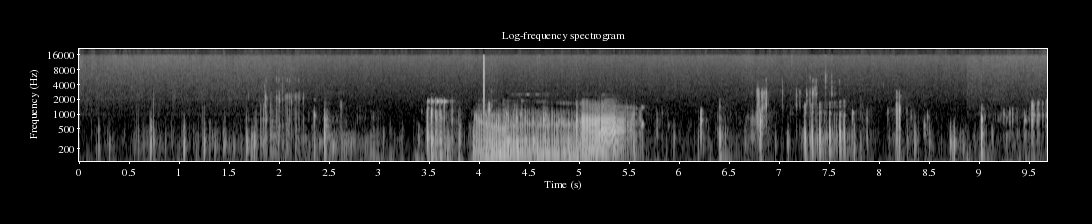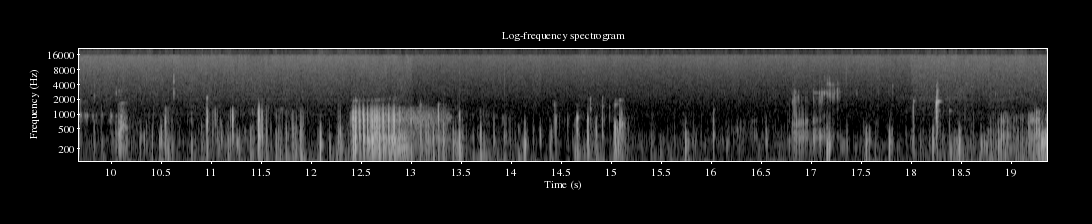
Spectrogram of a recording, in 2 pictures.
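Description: Irregular low gurgling and rumbling bursts of gut noise throughout; ordinary stomach growling, a normal bowel sound.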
